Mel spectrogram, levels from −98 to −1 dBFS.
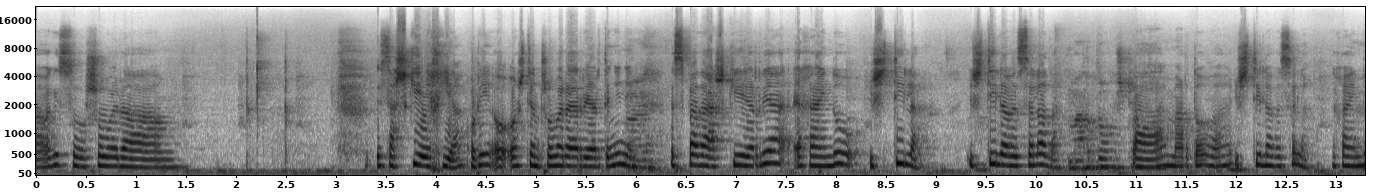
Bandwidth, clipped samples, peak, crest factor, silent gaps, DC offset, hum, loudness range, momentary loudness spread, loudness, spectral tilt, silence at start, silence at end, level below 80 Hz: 18.5 kHz; under 0.1%; 0 dBFS; 10 dB; none; 1%; none; 4 LU; 12 LU; -10 LUFS; -3.5 dB/octave; 0 s; 0 s; -34 dBFS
